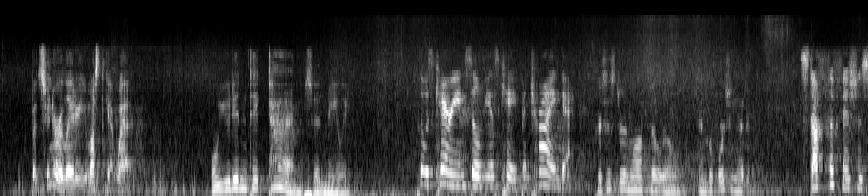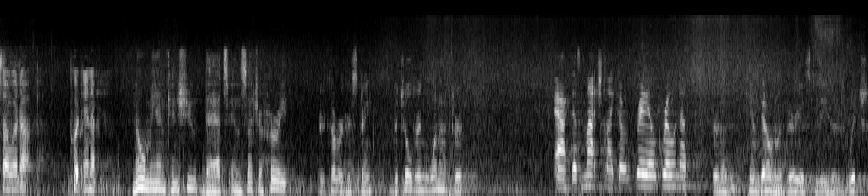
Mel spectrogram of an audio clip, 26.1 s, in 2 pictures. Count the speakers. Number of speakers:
5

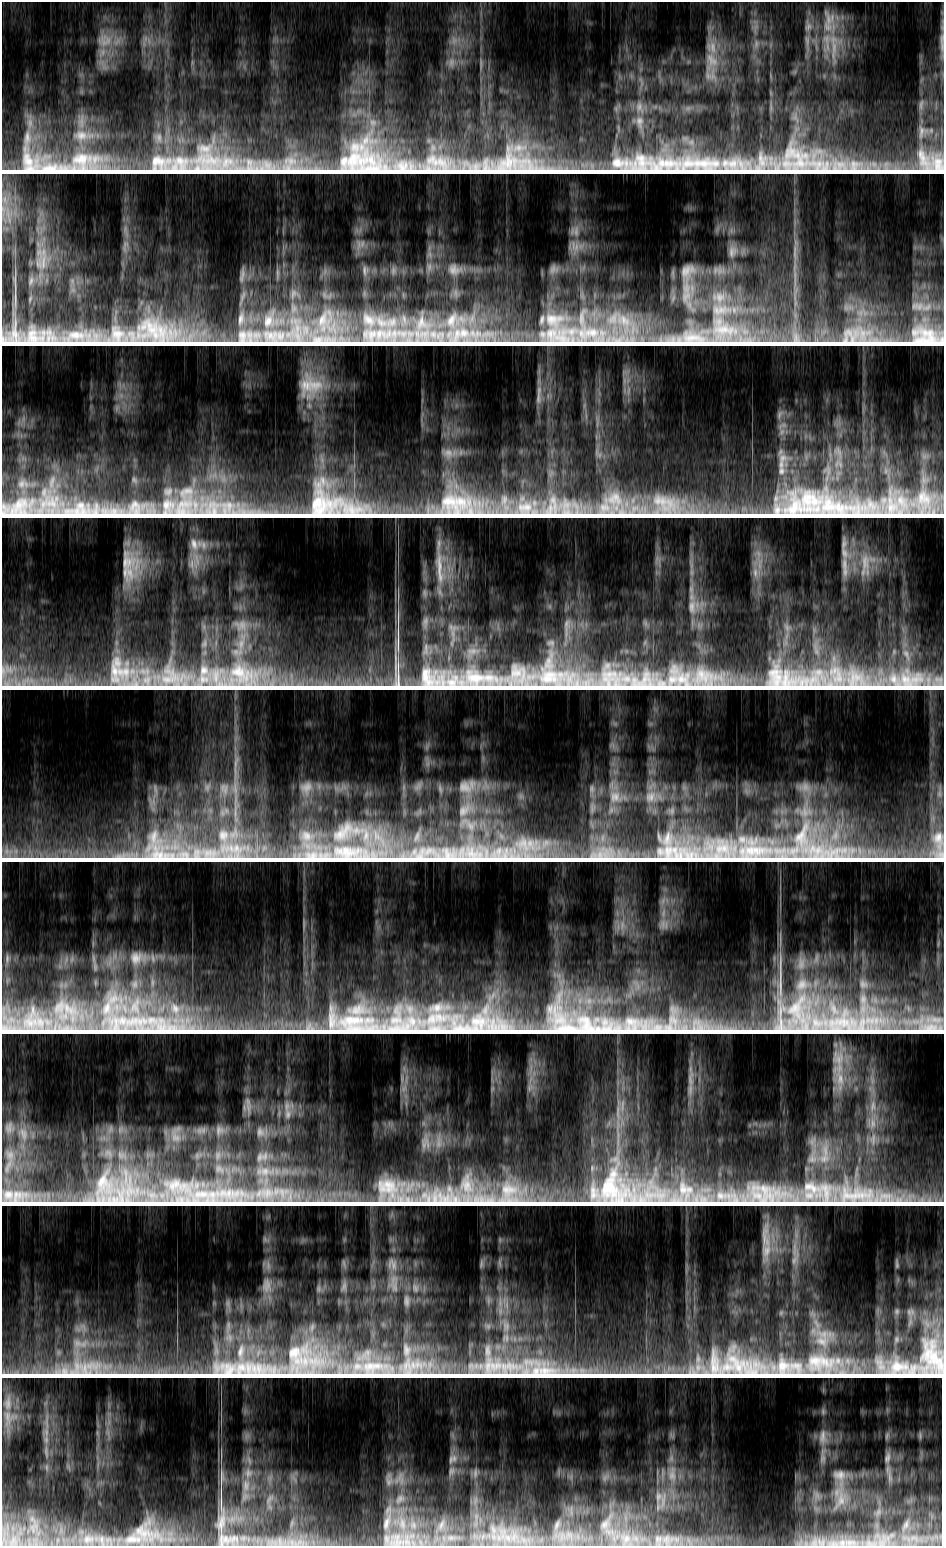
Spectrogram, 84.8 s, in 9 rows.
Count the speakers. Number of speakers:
3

